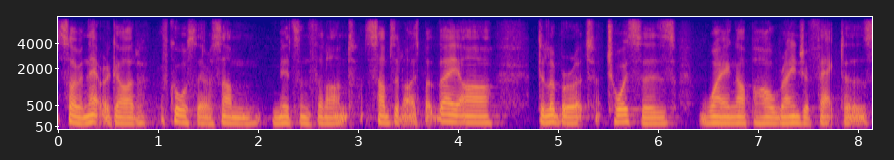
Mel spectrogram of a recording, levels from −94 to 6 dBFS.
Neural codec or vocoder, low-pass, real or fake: none; 7.2 kHz; real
